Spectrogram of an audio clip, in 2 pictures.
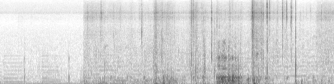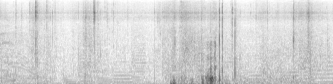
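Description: Footsteps crunching through thin snow and dry leaves, with twigs snapping and brush scraping against clothing as someone pushes through thick saplings. It starts about a second in, with a louder rush of brush noise around the middle and again near the end.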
